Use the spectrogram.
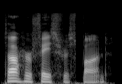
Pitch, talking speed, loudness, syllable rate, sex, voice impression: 115 Hz, 245 wpm, -23 LUFS, 5.3 syllables/s, male, masculine, adult-like, relaxed, slightly powerful, slightly muffled, intellectual, sincere, friendly, lively, slightly strict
